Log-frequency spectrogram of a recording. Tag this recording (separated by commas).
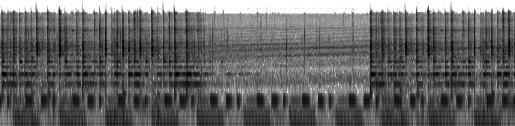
Music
